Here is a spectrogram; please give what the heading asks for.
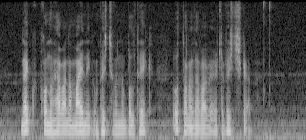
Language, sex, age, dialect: Faroese, male, 36-60, Suðurstreymoy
